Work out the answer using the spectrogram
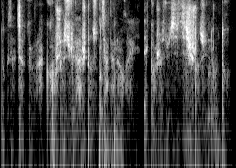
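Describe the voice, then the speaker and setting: A young man whispers a rambling, wry, self-mocking ASMR chat close to a binaural microphone. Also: quick pace. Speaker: ASMR video host. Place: apartment at night. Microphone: close binaural USB microphone.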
